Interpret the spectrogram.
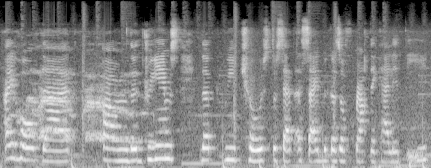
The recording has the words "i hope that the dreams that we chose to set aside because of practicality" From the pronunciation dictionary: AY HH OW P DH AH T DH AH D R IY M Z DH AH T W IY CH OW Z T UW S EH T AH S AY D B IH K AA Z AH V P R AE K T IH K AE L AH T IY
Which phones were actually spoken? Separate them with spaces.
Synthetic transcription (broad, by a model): AY HH OW P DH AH T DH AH D R IY M S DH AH T W IY CH OW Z T UW S EH T AH S AY D B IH K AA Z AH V P R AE K T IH K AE L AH T IY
